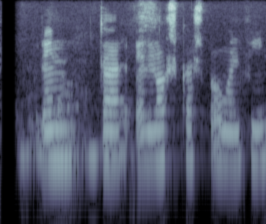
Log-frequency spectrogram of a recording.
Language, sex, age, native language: Icelandic, female, 9, Icelandic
